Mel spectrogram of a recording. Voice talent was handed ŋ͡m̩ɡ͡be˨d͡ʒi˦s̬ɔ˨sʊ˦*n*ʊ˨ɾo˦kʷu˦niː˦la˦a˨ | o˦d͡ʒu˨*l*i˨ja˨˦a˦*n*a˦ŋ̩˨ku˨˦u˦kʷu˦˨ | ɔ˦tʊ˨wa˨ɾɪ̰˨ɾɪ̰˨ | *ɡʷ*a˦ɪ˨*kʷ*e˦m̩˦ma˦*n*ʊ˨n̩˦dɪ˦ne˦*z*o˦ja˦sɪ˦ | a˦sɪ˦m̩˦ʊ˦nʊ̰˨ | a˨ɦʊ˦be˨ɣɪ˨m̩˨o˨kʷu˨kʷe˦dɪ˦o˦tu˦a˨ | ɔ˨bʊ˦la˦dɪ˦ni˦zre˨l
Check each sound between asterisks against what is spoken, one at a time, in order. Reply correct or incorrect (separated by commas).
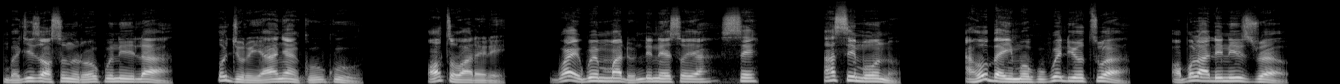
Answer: correct, incorrect, incorrect, correct, incorrect, incorrect, incorrect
